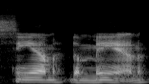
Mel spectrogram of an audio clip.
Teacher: the short A, becomes yeah when preceded by an M or an N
